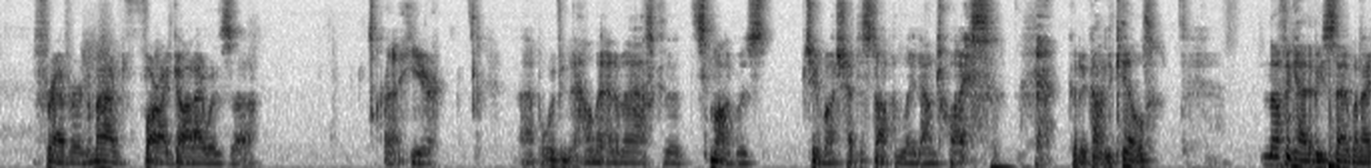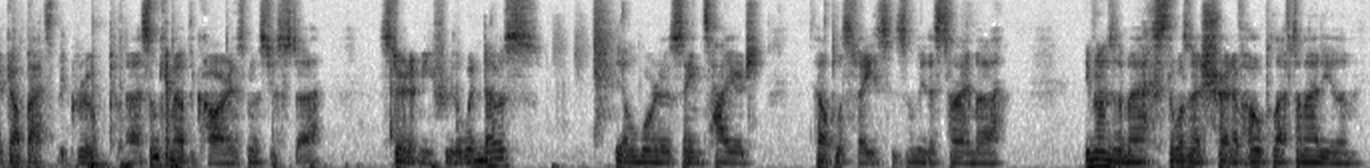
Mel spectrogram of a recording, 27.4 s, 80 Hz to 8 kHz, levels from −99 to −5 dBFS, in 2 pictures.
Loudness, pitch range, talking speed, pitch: -17 LUFS, 90-105 Hz, 200 wpm, 95 Hz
